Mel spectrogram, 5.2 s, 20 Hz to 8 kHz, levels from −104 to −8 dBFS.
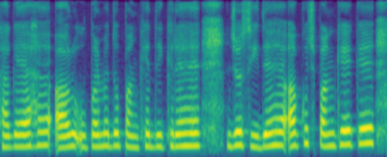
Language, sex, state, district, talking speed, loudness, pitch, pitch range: Hindi, female, Chhattisgarh, Jashpur, 175 wpm, -15 LUFS, 235 Hz, 225-245 Hz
